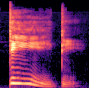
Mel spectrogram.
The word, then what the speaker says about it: 弟弟: And the same goes for fourth tone characters like ba, di, and mei. The full names are pronounced Baba, Didi, Mei Mei.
